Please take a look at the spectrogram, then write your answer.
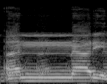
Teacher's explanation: نون حرف مشدد ہے لہذا حرف غنہ ہوگا، ایک الف کے برابر ناک میں آواز لے جا کر کے پڑھیں گے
